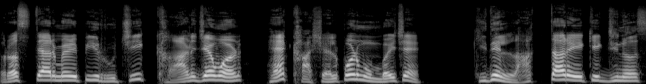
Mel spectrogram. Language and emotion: Goan Konkani, happy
